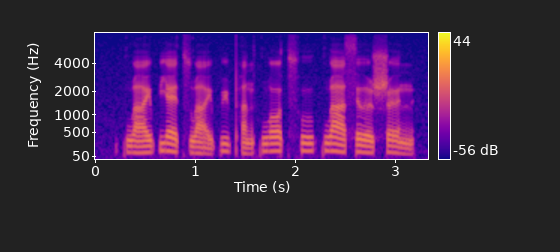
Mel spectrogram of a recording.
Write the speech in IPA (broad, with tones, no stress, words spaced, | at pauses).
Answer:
kwa˧˥ɪ̯pjɛ˥˩ t͡swa̰˨˩ɪ̯py˥˩pʰa˩n kwɔ˥t͡sʰu˥kwä˥˧ sɹ̩˥˧ ʂə˥˩n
